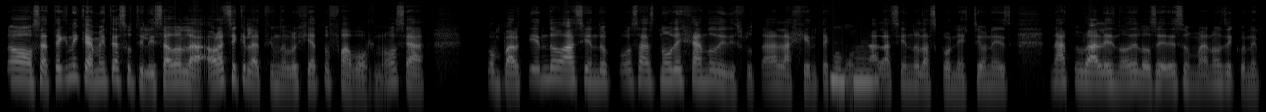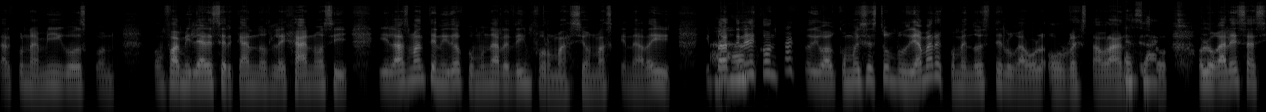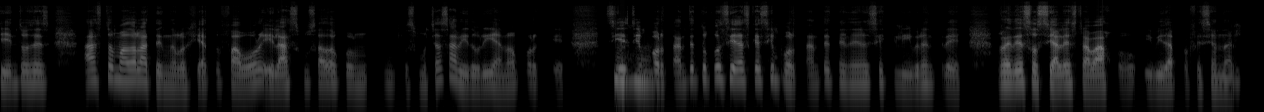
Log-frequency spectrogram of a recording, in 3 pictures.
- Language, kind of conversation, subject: Spanish, podcast, ¿Qué límites estableces entre tu vida personal y tu vida profesional en redes sociales?
- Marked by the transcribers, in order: none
